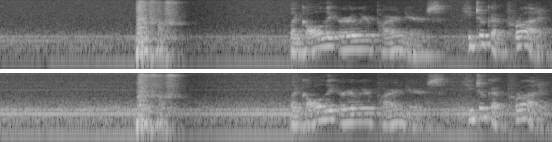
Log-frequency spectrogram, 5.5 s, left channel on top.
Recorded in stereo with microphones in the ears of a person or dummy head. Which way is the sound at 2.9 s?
30° left (ahead or behind).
